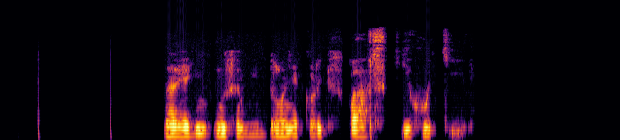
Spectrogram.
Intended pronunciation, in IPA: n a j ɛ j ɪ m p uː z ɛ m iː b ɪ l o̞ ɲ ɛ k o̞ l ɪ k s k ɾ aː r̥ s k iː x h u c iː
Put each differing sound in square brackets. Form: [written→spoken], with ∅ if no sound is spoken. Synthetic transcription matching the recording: n a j ɛ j [ɪ→i] m [p→ʔ] uː z ɛ m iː b ɪ l o̞ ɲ ɛ k o̞ l ɪ k s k [ɾ→l] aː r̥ s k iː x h u c iː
